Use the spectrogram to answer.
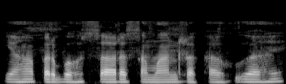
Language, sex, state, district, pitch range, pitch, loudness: Hindi, male, Madhya Pradesh, Katni, 110-120 Hz, 115 Hz, -20 LUFS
